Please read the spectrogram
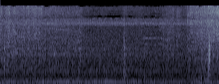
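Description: Outdoor garden ambience: a steady low hum with faint insect chirring, and two soft clicks near the middle and end.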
